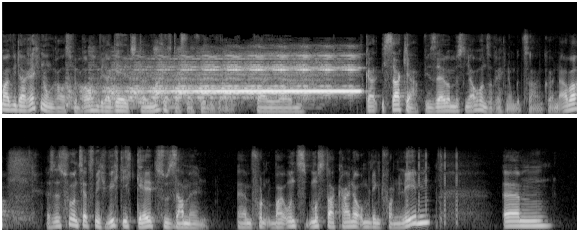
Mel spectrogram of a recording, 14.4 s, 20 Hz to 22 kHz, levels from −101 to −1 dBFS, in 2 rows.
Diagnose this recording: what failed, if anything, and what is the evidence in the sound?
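Feedback howl, acoustic loop between loudspeaker and microphone. From 0.79 to 4.68 s a tone near 700 Hz builds, with the loop repeating about every 300 ms. It peaks about 11 dB above the speech. Each trip round the loop adds gain, so repeats grow and narrow.

GSM signalling bursts, picked up in the analogue wiring. From 12.24 to 12.88 s there is a galloping pattern of short buzzes at 217 Hz, roughly ten decibels below the speech. A nearby 2G phone was signalling. The circuit rectified its radio bursts into audio.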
